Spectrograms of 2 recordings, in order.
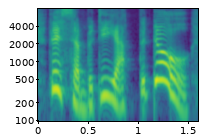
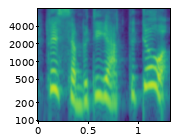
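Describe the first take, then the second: First: Said in the usual way. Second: Quick, pressing repeat of the same line; hurried repeat. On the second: Acted. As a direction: rush it the second time. Panto host repeats to audience.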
